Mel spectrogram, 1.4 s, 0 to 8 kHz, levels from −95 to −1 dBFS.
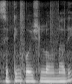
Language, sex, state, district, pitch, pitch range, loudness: Telugu, male, Andhra Pradesh, Visakhapatnam, 110 Hz, 105-115 Hz, -24 LUFS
